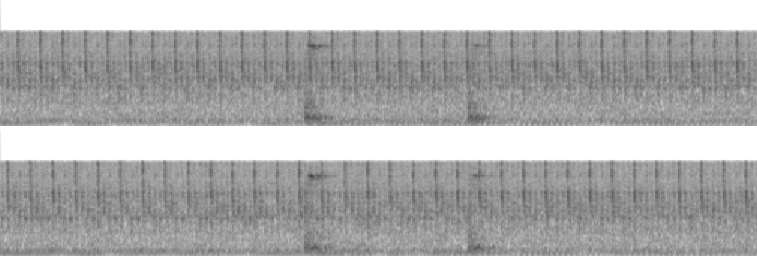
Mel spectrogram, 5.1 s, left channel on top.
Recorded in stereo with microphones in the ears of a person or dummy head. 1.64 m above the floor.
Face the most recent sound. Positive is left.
turn(degrees=30)  # may be behind; listen again after turning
